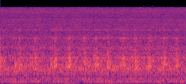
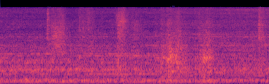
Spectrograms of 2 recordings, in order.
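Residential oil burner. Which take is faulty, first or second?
first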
